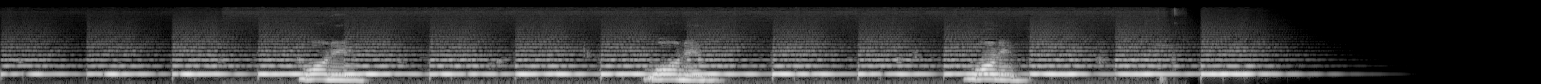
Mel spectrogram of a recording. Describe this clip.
Warning Sound MH
Created with LMMS and Audacity.
The sound has been created by importing a VeSTige sound from James XIIC in LMMS.
In Audacity, I recorded my own voice and amplified it a little.
It's very simple but good enough for an RPG!
Warning, Alien, Sound, Enemy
